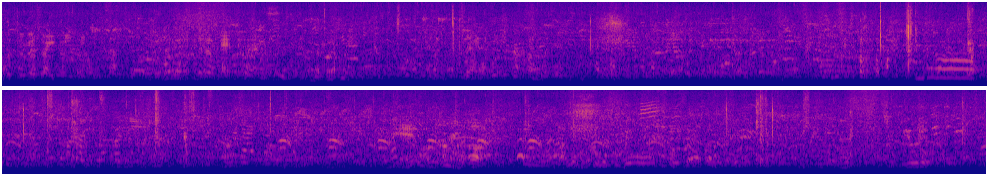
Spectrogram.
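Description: Water laps and ripples gently as fish swim near the surface.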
